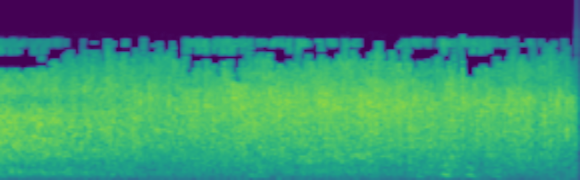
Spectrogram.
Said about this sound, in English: It's amazing how when they insult me, you always applaud, isn't it?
